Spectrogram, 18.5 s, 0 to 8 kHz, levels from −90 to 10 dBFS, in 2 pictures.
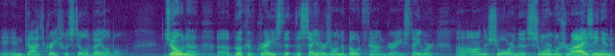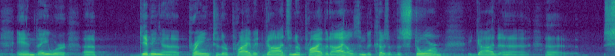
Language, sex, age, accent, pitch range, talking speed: English, male, 50-69, American, 135-175 Hz, 180 wpm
